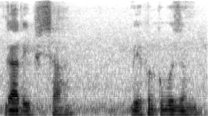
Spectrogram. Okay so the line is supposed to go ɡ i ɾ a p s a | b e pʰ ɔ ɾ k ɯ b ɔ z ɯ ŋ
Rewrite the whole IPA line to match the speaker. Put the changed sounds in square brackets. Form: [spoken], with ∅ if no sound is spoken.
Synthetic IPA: ɡ [a] ɾ [i] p s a | b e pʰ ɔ ɾ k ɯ b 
